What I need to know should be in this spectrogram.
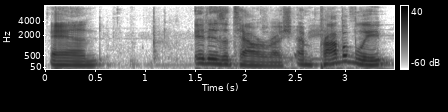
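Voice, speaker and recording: Man, mixed american accent, game co-caster, easygoing, thinks out loud. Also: mid-range voice, unhurried. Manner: relaxed, thinks aloud with fillers. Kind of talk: casual game commentary.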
